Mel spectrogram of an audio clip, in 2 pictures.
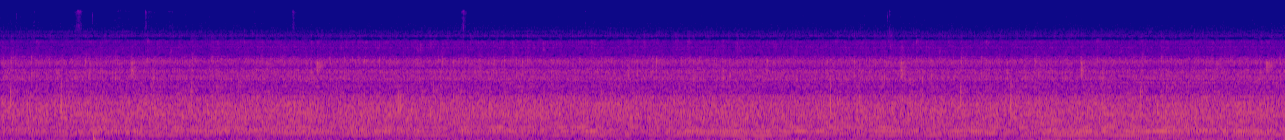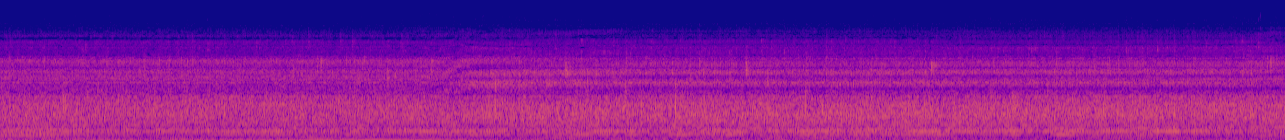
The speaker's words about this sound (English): Enjoy for a few moments this sacred sound of rain, and let your heaviness of your mind to be clear and washed away and purified with this water. Enjoy.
